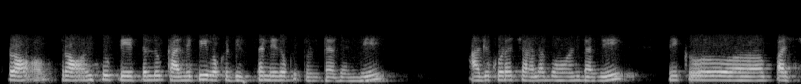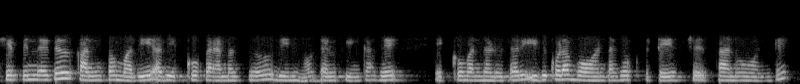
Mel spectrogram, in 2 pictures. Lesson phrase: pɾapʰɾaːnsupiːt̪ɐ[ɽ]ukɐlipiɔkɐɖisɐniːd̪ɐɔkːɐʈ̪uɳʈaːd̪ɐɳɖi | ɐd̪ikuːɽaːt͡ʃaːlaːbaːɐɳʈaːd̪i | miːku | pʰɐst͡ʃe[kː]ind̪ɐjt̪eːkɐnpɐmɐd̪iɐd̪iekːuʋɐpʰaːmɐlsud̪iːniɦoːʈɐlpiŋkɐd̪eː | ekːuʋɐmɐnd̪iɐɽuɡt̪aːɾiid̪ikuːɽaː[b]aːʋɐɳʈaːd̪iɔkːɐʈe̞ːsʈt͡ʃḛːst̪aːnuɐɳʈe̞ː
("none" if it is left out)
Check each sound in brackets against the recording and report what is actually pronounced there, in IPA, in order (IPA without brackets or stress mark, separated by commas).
l, pː, b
